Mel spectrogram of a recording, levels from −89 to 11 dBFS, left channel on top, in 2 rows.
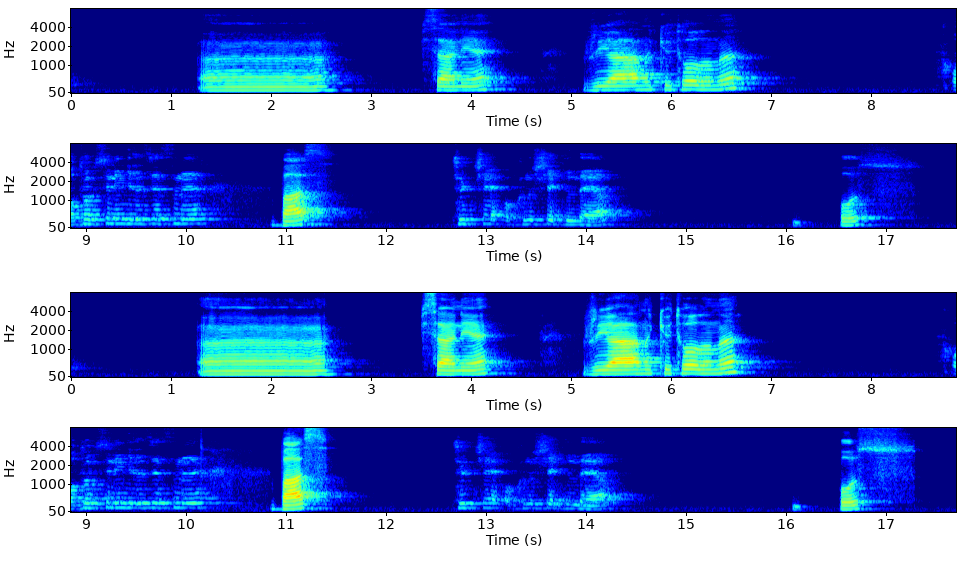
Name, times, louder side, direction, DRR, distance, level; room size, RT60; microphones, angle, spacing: voice 1, 1.3-2.6 3.5-4.2 5.2-6.7 11.0-11.4 16.6-17.1, right 6 dB, 65° right, 14 dB, 0.4 m, -30 dB
voice 2, 8.7-10.2 12.7-14.2, left 1 dB, 65° left, -1 dB, 1.7 m, -50 dB
8.5 x 4.6 x 3.9 m, 0.71 s
head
